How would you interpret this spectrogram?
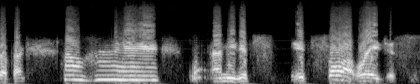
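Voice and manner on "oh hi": put-on high, fake female voice. Speaker imitates how the women in the story talk, in a fake woman's voice. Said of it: "the women have fake voices".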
